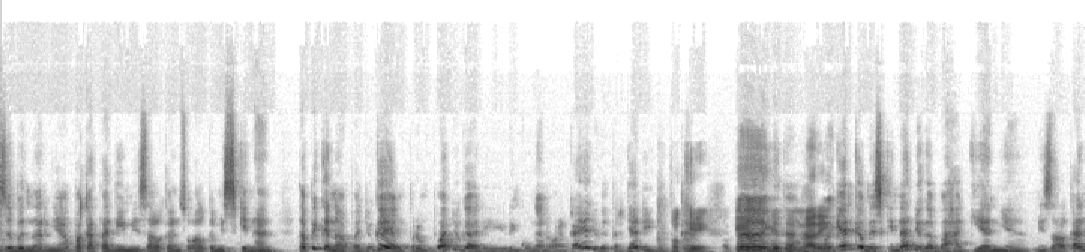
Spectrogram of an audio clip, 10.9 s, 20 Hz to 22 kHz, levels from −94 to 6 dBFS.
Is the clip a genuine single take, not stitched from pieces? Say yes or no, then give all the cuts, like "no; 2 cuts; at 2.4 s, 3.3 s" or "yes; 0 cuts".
yes; 0 cuts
